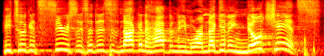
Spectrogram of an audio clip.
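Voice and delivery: loud, high fiery preaching; preaching at full force. Acted. Preacher telling the church how Elijah slaughtered Baal's prophets, fiery loud preaching. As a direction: thunder it out from the pulpit.

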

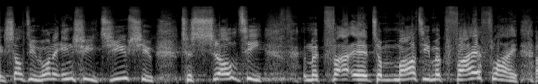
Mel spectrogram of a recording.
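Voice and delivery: high, loud, eager introduction; excited kids. Acted. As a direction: announce a new friend with breathless excitement.

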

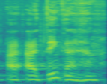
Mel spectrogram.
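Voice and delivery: low, hushed, hesitant answer; acting out a half-hearted believer; unsure reply. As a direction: mumble it softly, as if not quite sure. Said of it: "Some of you are going like this".

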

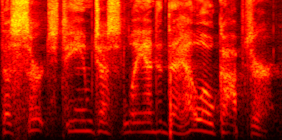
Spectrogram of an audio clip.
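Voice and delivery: put-on high, voiceless child whisper full of awe; awed whisper. Child whispering to the boss about the helicopter. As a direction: whisper it wide-eyed. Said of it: "In an awed, whispered voice".

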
